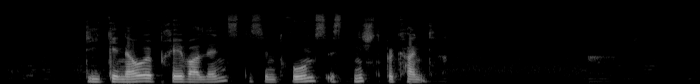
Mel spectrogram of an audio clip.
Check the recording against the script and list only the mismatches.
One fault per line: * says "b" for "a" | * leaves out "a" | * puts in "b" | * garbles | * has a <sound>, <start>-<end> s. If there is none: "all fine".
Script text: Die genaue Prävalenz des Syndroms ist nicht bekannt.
all fine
